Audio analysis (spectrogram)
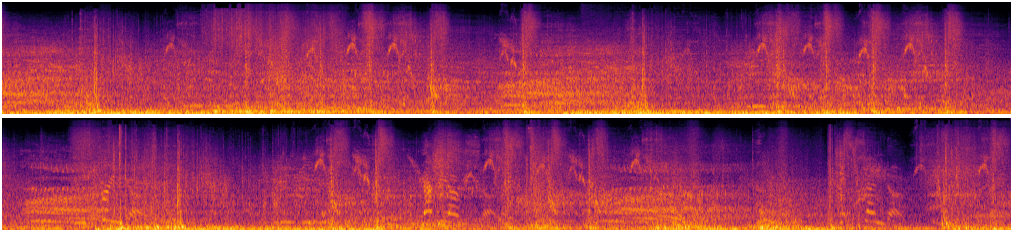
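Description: Repeated Confringo spell explosions during combat in the Hogwarts Legacy video game: dense, loud booms and thuds in rapid succession with clashing impacts, continuing throughout, with voices at times.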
